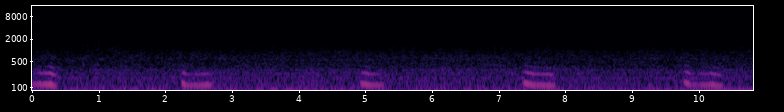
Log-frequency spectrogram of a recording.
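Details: Oliver the pet cat snoring while asleep on a couch under a blanket: low, rumbling, harmonic snores, five of them, spaced about two and a half seconds apart, over a steady quiet indoor hum.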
